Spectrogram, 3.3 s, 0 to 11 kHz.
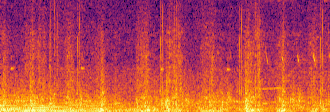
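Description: A gold-laden donkey's hooves clip-clop in the video game Dungeons 2, a quick steady trot under busy game ambience and music, moderately close.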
